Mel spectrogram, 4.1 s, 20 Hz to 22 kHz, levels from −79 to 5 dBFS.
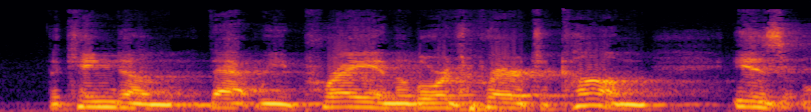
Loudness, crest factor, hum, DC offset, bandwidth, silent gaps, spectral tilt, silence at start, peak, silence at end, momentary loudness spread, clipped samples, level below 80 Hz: -10 LUFS; 10 dB; none; under 0.1%; 16 kHz; none; -5.5 dB/octave; 0.25 s; 0 dBFS; 0 s; 6 LU; under 0.1%; -38 dBFS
